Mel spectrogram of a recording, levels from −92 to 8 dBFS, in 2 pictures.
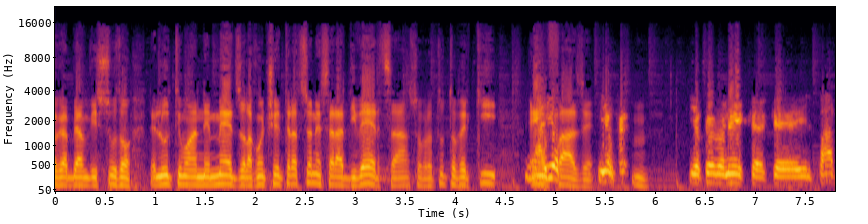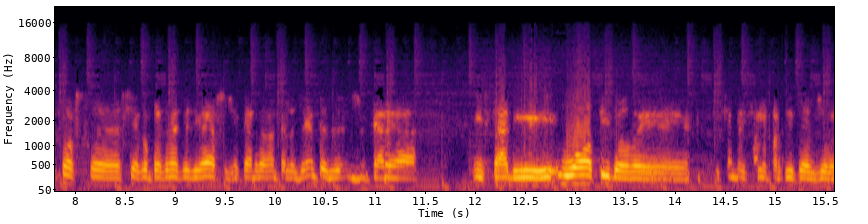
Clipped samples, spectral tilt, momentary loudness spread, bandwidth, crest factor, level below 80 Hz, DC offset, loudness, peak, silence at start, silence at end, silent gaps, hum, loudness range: under 0.1%; -6 dB/octave; 13 LU; 15 kHz; 14 dB; -46 dBFS; under 0.1%; -14 LUFS; 0 dBFS; 0 s; 0 s; none; none; 5 LU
